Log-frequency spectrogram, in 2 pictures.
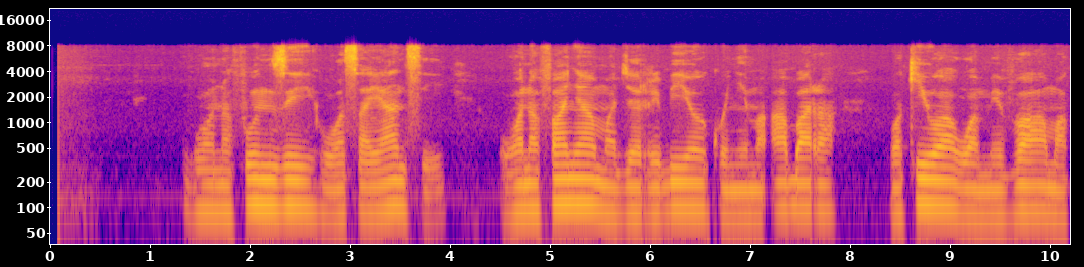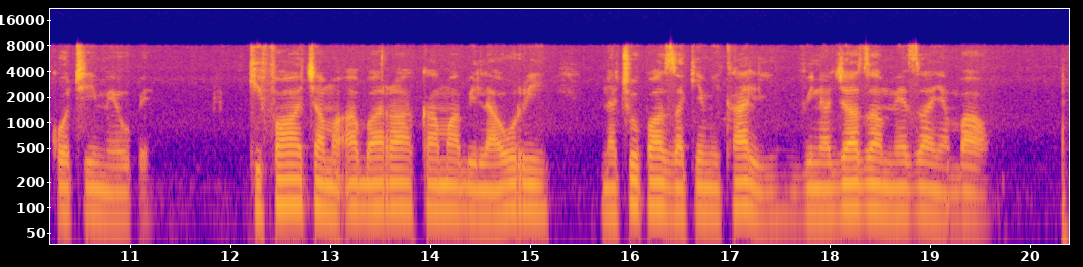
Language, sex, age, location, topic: Swahili, female, 25-35, Nairobi, government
